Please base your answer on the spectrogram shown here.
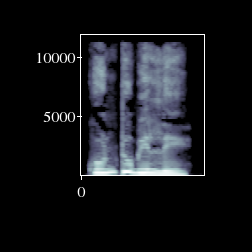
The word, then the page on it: ಕುಂಟುಬಿಲ್ಲೆ: kuṇṭu bille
